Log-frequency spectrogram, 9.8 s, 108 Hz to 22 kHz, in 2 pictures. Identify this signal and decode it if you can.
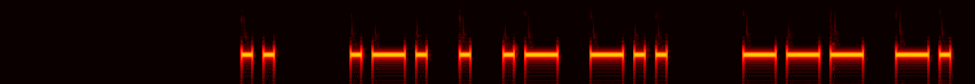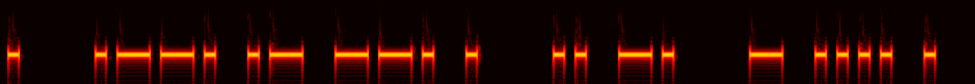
Morse code, heard as a keyed tone, about 22 wpm, 700 Hz. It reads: I READ ONE PAGE IN THE
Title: Sentences from Top 1000 Words - Review Part 1 - 22wpm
